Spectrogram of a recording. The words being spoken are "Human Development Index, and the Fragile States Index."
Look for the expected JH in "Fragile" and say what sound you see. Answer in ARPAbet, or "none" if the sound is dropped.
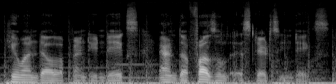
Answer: Z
